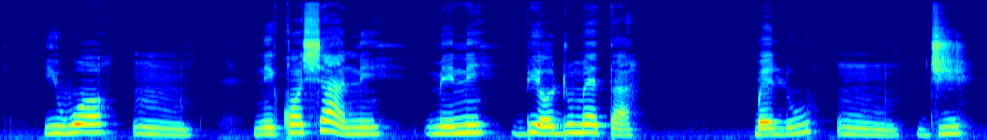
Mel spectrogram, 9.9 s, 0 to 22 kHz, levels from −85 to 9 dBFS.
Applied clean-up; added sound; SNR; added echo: none; none; none; none.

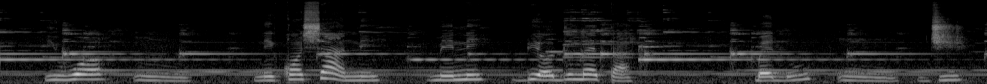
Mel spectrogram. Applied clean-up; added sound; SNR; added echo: none; Wind chime; 7 dB; none.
